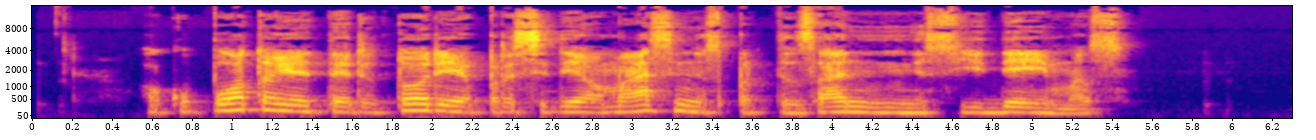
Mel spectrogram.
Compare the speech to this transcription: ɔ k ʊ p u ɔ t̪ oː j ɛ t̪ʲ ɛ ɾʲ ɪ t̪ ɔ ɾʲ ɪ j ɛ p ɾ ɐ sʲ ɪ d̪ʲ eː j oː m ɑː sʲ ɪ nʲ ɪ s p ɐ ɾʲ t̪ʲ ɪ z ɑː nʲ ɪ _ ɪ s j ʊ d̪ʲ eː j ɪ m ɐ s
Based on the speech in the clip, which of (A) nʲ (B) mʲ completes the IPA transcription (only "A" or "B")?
A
